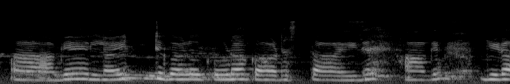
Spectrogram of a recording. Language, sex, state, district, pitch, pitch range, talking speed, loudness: Kannada, female, Karnataka, Gulbarga, 225 Hz, 210-235 Hz, 105 wpm, -29 LUFS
